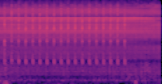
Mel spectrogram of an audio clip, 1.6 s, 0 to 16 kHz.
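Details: New 1996-97 LS400 1UZ-FE non-VVT-i harness with standard ECU on a 3UZ test engine, microphone close to injectors: fast even train of crisp clicks through the burst; injector firing normally.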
